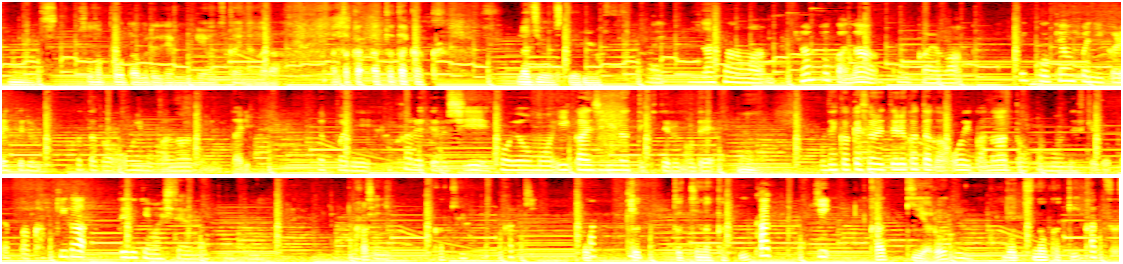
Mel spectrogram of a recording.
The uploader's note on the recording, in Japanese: キャンプ場からお届けします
